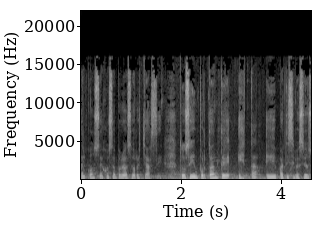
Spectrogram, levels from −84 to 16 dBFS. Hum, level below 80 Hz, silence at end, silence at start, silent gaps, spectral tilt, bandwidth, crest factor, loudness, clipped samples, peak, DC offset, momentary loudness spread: none; -42 dBFS; 0 s; 0 s; none; -4 dB/octave; 16.5 kHz; 18 dB; -18 LUFS; under 0.1%; -2 dBFS; under 0.1%; 10 LU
